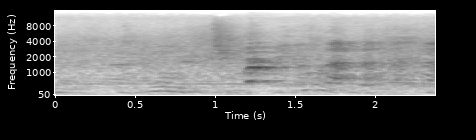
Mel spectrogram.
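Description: A person's voice making a few short wordless yelps and whines, one after another, heard through a microphone.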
